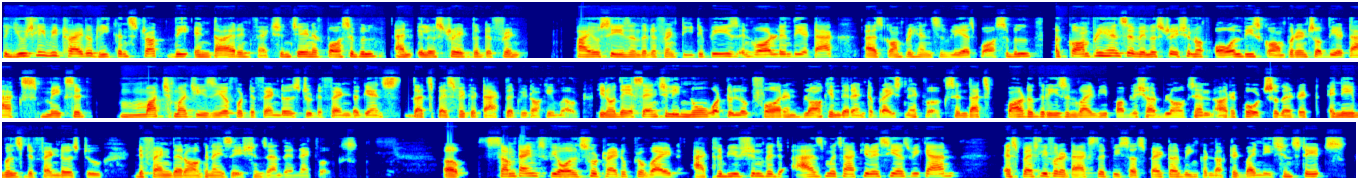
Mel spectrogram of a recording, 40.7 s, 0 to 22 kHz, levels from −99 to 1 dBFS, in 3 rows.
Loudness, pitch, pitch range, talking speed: -17 LUFS, 135 Hz, 120-155 Hz, 180 wpm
